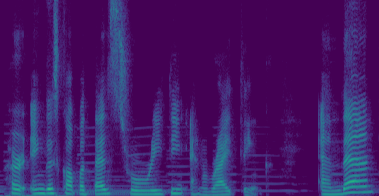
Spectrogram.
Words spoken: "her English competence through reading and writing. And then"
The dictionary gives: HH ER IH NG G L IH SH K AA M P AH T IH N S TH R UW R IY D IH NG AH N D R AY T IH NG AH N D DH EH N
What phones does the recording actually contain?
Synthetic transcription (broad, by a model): HH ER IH NG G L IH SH K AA P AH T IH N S T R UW R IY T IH NG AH N R AY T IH NG AH N D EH N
